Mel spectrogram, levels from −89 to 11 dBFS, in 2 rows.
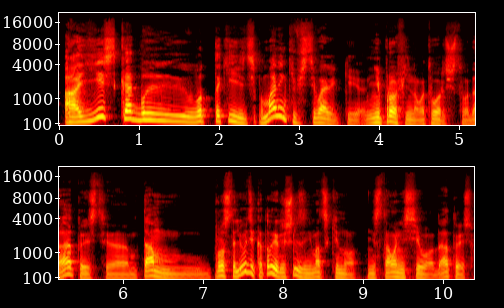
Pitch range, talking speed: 100-150 Hz, 175 wpm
